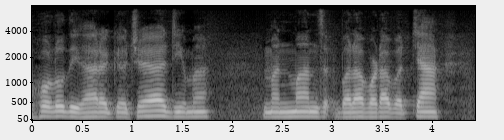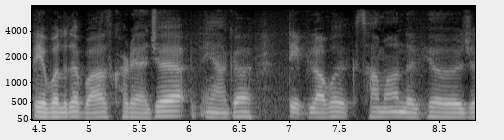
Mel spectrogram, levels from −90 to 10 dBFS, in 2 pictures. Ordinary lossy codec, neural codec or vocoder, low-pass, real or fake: none; codec, 16 kHz, 0.5 kbps, X-Codec, WavLM features, trained on Multilingual LibriSpeech; 7.2 kHz; fake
